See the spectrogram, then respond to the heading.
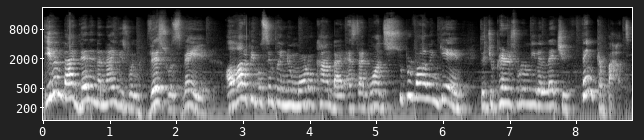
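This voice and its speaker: High-voiced man reviewing films critically. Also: animated, brisk, hardly any pauses. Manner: critical, sarcastic, swears. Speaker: film review co-host. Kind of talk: scripted comedic film review commentary. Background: faint music.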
